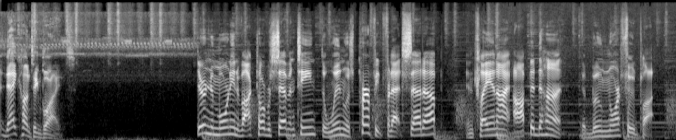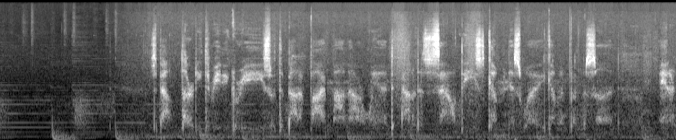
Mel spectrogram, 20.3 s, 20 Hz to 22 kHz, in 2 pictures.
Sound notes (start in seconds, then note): 10.7 whispering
